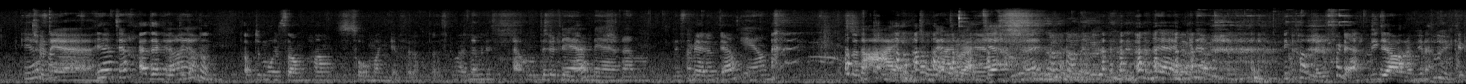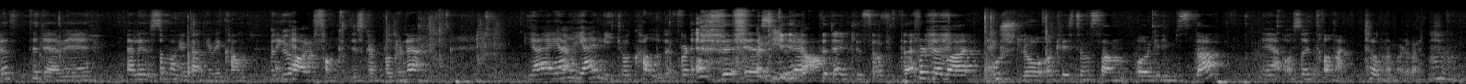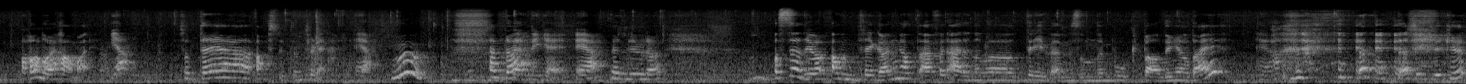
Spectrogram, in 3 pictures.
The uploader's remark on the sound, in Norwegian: BEKLAGER FOR LYDKVALITETEN!! Denne episoden er et liveopptak fra Stitsjorama med Witre Design.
